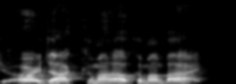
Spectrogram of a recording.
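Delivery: light, sweet, high voice. Showing the difference between the two voices, the speaker does a light Bruce Wayne voice. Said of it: "Can you can you switch between the voices if you're doing your impression?".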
